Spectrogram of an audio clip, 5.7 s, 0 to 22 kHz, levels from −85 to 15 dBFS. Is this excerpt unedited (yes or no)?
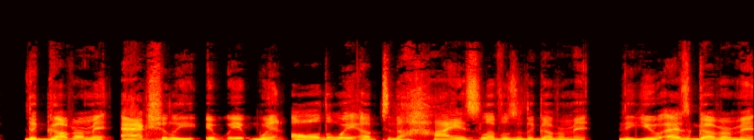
no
